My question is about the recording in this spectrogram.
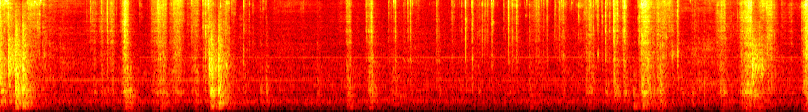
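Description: Knife blade scraping through and crushing the thin aluminium fins of a car radiator, clearing them away from a punctured tube. Irregular scraping strokes, the loudest about two seconds in and twice near the end.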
